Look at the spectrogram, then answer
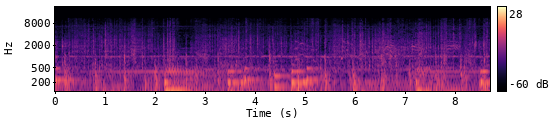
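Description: Horse hooves clatter in a quick, uneven clip-clop rhythm across wooden bridges in Red Dead Redemption 2, hollow woody thuds repeating close and loud with a constant low background rumble and no voices.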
